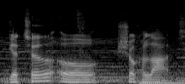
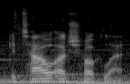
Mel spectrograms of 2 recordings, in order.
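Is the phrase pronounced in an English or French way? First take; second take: French; English. First: It is said with a French-style pronunciation. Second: It is read with a plain English pronunciation.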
